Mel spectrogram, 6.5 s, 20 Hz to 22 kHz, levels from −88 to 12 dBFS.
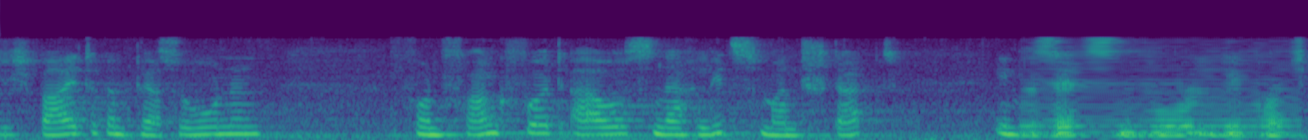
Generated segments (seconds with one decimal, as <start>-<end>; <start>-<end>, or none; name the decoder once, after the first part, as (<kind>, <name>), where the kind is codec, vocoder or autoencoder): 5.1-6.5 (vocoder, HiFi-GAN)

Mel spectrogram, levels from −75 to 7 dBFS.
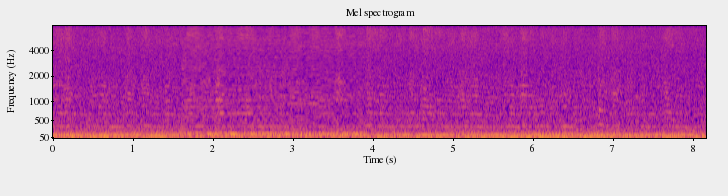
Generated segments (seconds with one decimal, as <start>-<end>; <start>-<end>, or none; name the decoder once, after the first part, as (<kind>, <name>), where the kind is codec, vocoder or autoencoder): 1.6-3.9 (vocoder, HiFi-GAN)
